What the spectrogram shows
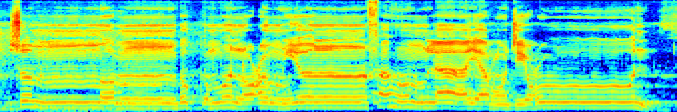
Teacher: وقف کی وجہ سے نون کے اوپر جو زبر ہے تو یہ کیسا پڑھا جائے گا؟ نون ساکن، وقف کی وجہ سے نون ساکن ہوگا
